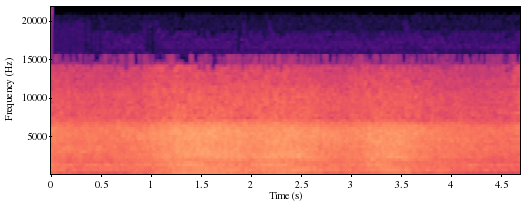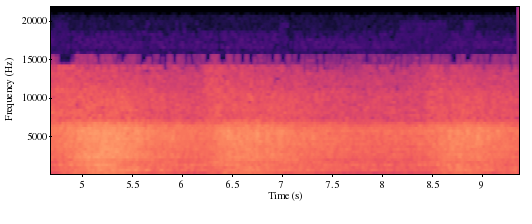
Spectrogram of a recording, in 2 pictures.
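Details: LS2 V8 in a Volvo 240GLE turbo project, restarted after adding 15 litres of E10 because it had been sucking air and running at a third of normal fuel pressure; catches and revs in smooth, even swells without stumbling. Normal running.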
